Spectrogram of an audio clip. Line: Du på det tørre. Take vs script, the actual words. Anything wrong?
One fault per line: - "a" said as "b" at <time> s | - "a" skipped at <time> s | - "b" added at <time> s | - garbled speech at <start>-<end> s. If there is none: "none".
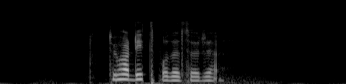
- "har ditt" added at 1.2 s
